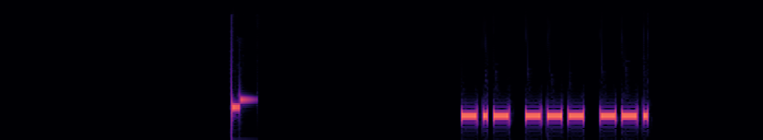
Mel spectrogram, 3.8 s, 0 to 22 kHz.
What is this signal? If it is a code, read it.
Morse code, heard as a keyed tone, about 47 wpm, 700 Hz. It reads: KOG
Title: USA Call Sign Postfixes - 3 Letters 45wpm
